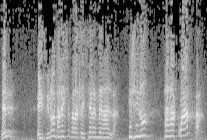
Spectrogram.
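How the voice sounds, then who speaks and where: A man giving a motivational network marketing seminar, animated and acting out quoted dialogue, repeatedly checking that listeners follow. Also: extremely high pitch, fast, dull audio, a little hiss or hum. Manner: animated, acts out quoted dialogue, keeps asking "¿me entiendes?".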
